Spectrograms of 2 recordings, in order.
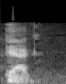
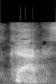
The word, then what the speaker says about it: Cak: Cak. Yeah, close. Cak. C-A-K.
